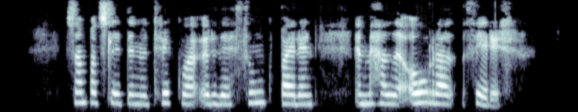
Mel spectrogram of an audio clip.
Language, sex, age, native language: Icelandic, female, 13, Icelandic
